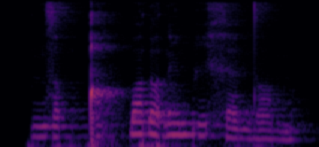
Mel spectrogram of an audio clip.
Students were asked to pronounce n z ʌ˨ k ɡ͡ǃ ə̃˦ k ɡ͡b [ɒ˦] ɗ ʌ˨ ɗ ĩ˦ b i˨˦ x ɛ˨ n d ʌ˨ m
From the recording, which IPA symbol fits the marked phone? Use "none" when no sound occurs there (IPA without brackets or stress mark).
ɒ˦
